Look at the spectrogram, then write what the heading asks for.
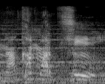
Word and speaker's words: Nakamatsu: He dropped the letter U because he says an 8-letter name is easier to remember, but he still wants you to pronounce it Dr. Nakamatsu.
